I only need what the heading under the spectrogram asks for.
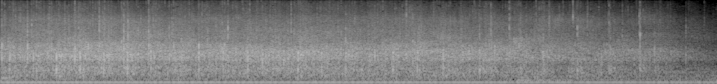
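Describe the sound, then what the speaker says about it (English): Sustained, loud applause from a graduation ceremony audience honoring graduating students, steady throughout and tapering slightly toward the end, with no talk over it. "Please one more round of applause for our Rukna students."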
